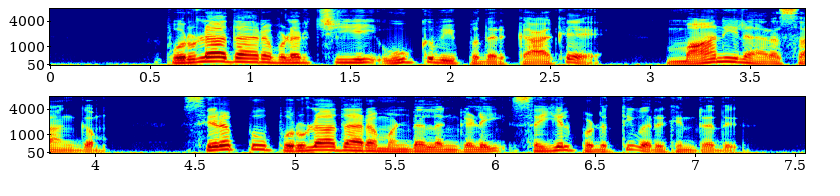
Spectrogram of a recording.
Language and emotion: Tamil, neutral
